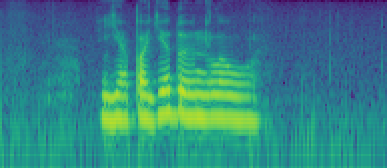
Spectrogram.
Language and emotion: Russian, neutral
